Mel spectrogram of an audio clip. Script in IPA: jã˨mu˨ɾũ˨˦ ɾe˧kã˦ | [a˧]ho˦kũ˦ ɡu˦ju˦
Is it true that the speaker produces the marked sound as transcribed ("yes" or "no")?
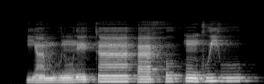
yes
